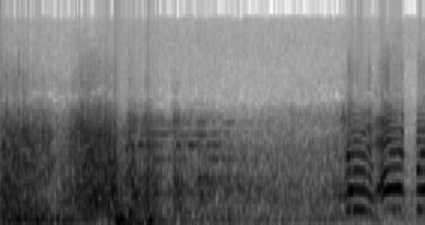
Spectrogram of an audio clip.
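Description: Artillery fire rumbles in a War of the Worlds radio drama, a loud broad roar of blasts and heavy booms that slowly fades, followed by a voice calling out briefly near the end.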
